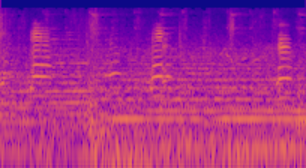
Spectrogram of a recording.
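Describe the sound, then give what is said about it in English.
Geese honking in a dense, continuous chorus, with many loud overlapping nasal honks and no clear pauses. “there are literally geese everywhere.”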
